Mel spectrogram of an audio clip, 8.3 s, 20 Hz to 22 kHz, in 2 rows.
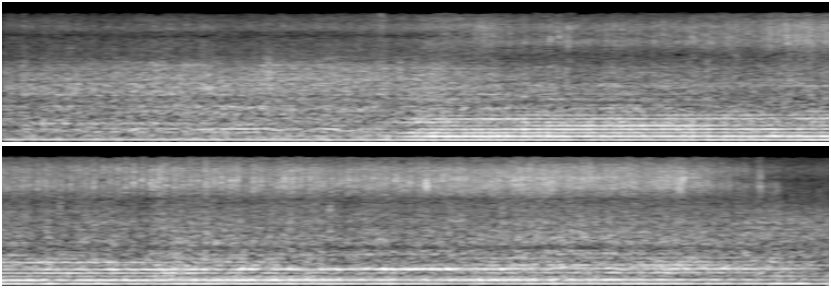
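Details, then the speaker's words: Nissan Gazelle S12 with cannon muffler, under load at 3300 rpm in third gear: deep constant booming cabin drone, worst below about 3000 rpm, sounds alright once on song; exhaust drone. "when it's lower than like 3000 rpm it's so droney it just sounds like really that sounds a bit there too really so that's at 3 300 in third"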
